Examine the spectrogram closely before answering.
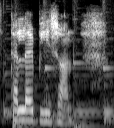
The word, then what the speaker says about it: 텔레비전: 326 ton again it's teleion this pronounce is a four syllable word the first syllable is tell second syllable is Le third syllable is B and fourth is John ton the word teleion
